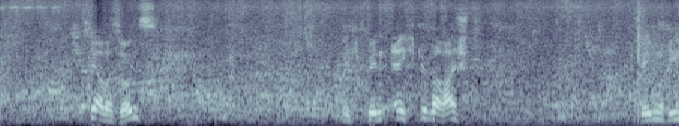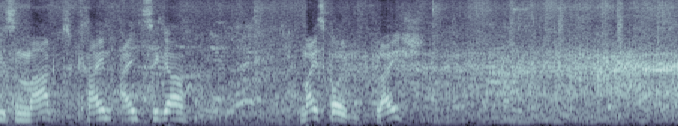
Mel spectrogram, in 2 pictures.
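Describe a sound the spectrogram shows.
A crowd of men and women murmurs in the background of a busy market.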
